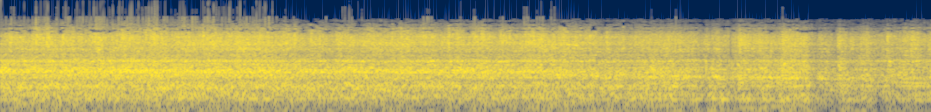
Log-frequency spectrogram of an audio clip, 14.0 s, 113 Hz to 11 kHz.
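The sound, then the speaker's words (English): A subway train rumbles and rattles loudly and continuously, with a steady roar that eases slightly near the end as it slows to a stop at 72nd Street station. No one speaks. “Now the train was stopping.”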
